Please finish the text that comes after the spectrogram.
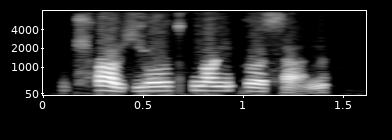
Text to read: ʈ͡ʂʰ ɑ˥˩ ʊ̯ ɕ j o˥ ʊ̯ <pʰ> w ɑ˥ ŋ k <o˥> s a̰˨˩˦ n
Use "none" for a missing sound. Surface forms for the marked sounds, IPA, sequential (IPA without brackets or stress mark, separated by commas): t̪ʰ, ɤ˥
